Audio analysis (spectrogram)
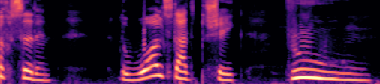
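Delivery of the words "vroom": loud, drawn-out engine vroom; booming vroom, held long; motorcycle roar. A narrator's reading. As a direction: imitate a roaring motorbike engine. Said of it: "A loud roaring sound".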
